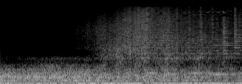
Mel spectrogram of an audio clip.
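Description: News-intro sound design: a low rumbling drone, with a whoosh rising into a bright hiss that swells in under a second in.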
